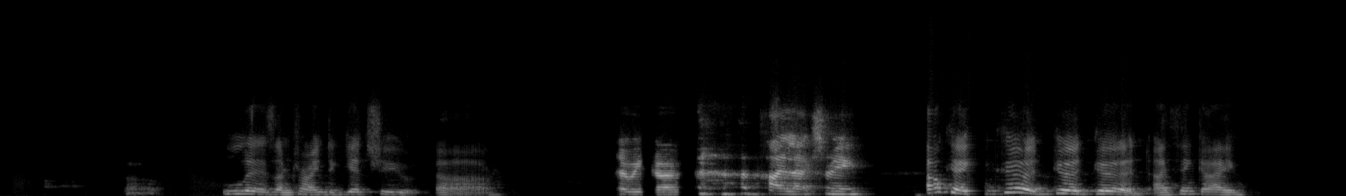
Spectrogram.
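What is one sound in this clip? A woman speaks with animation, heard through an online call.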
